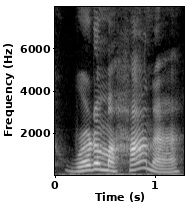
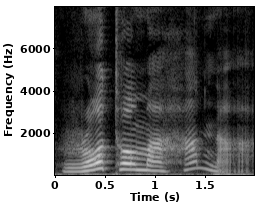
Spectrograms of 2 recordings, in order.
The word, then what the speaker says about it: Rotomahana: A Weru, or Spirit Canoe, in Lake Rotomahana, New Zealand. – I think you pronounced everything just as it needed to be pronounced. – Rotomahana.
